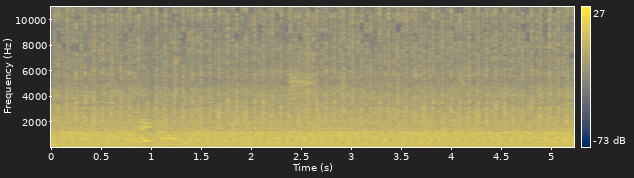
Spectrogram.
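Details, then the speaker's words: Small engine struggling with an uneven, lumpy beat, loaded with excess oil; owner expects it to run better once the oil burns off but smoke heavily, with oil dripping and leaking down; rough running, cause suspected. "it's struggling it will actually once it starts burning some of that oil it'll run better but it it will smoke a lot"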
